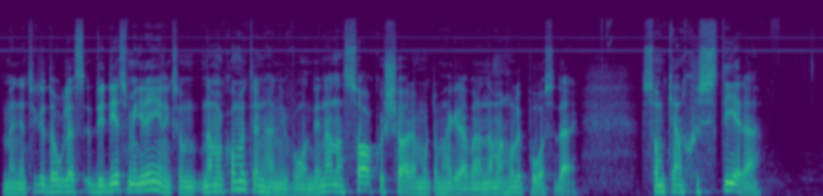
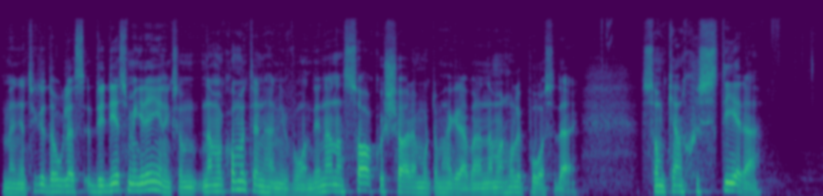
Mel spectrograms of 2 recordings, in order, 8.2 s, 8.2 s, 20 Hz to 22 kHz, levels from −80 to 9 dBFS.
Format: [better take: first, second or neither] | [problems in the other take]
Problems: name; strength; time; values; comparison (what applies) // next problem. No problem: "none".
second | high-pitched whine; faint; throughout; 7.5 kHz, 30 dB below the speech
